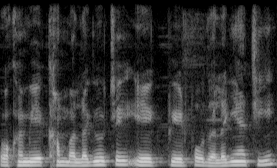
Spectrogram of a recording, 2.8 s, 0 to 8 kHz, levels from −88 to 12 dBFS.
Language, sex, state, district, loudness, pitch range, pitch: Garhwali, female, Uttarakhand, Tehri Garhwal, -13 LUFS, 155-170 Hz, 160 Hz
